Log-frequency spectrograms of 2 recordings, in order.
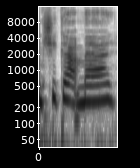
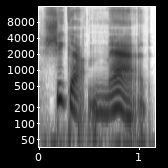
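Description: First: Said in the usual way. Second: "mad" drawn out slowly with weight; slow right down and lean on "mad"; stress on mad. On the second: A narrator's reading. Repeat means really, really mad.

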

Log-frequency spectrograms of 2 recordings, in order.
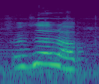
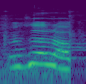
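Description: No difference in how they are said.

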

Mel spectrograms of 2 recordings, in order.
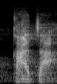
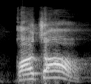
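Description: First: "kaca" with open a sounds, as written; ngapak pronunciation. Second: "Kaca" said as koco, with round o; Javanese pronunciation. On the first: Preacher contrasting ngapak "kaca" with open a. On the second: Preacher contrasting Javanese "Kaca" said as koco. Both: Shown as a demonstration. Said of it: "Apa maning yuk?".

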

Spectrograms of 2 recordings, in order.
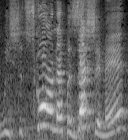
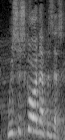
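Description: First: 1 loud complaint. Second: Said in the usual way. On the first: Real, not acted. Repeats complaint, louder first.

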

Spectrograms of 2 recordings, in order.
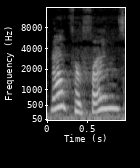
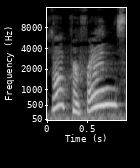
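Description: First: Squeaky question. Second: High squeaky questioning; squeaky surprise. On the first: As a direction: ask again more gently. Repeated take of Mouse line. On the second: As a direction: ask in a tiny amazed voice. Mouse surprised, first take. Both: Acted.

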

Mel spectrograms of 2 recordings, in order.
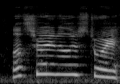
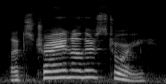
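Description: First: Higher, fast eager chick echo; chirpy quick child voice; Little Red Chicken. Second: Said in the usual way. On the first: Acted. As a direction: rush it like an excited little chick. Chicken repeats Papa eagerly.

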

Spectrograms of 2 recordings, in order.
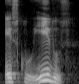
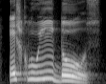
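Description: First: Said in the usual way. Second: Excluídos stretched slowly, each syllable clear, ex-clu-í-dos; teacher showing the hiatus in Excluídos; slow careful word. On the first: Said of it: "a regra do hiato". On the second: Shown as a demonstration. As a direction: draw out Excluídos for the students. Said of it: "Excluídos é a regra do hiato".

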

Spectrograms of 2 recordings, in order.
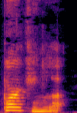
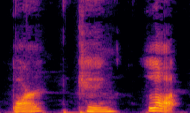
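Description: First: Said in the usual way. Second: PARKING LOT slowly split into par, king, lot; syllable by syllable. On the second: Shown as a demonstration. Teacher counting three syllables for pupils, syllable by syllable. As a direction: break "Parking lot" into three slow beats. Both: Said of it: "Three syllables".

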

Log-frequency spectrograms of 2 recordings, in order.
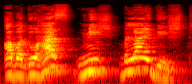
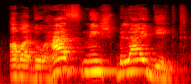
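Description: First: Slow sentence, beleidigt ending in -isht; final -ig as ish. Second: Slow sentence, beleidigt ending in -ikt; final -ig as hard k. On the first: (جمله شمرده، beleidigt با «شت» در آخر) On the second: (جمله شمرده، beleidigt با «کت» در آخر) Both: Shown as a demonstration.

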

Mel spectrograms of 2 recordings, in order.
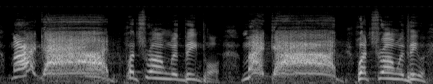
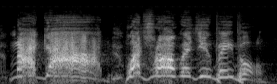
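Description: First: High, loud cry on My God, falling off after; imitating Jack Cole. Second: High, loud exasperated cry; imitating Jack Cole. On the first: Preacher replaying Jack Cole's recorded cry, high shouted. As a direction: yelp My God way up, then drop. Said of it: "you just hear him going". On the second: Preacher quoting Jack Cole to the congregation, exasperated shout. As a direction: belt it like the old preacher did. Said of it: "as Jack Cole used to say".

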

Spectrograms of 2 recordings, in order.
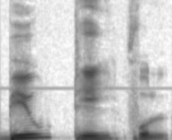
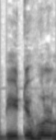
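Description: First: বিউটিফুল very slow, as বিউ, টি, ফুল; split into syllables. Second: Said in the usual way. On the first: Shown as a demonstration. Teacher demonstrating three syllables to students, বিউটিফুল slowly split up. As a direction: break বিউটিফুল into three separate beats. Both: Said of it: "বিউ উচ্চারণ করার পর টি".

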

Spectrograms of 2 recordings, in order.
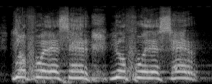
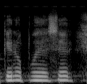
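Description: First: High-pitched acted exclamation of amazement; astonished disbelief. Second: Soft, subdued acted query; puzzled question. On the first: Healed man seeing his hand, high astonished exclamation. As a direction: cry out as if you cannot believe it. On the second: Praying brother to the shouting man, soft puzzled question. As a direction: ask it quietly, not understanding.

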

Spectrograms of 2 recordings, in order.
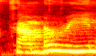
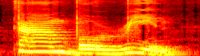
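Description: First: Said in the usual way. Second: "Tambourine" slowly as tam, bou, rine; broken into syllables. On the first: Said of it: "is a three-syllable word". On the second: Shown as a demonstration. Teacher leading the class through the word, "Tambourine" syllable by syllable. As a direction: give each syllable of "Tambourine" its own beat. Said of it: "break it up into syllables".

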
